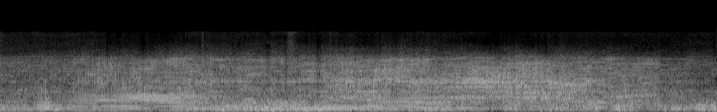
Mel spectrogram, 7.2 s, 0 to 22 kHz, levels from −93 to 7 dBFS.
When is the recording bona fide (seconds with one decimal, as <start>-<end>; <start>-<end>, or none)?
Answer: none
